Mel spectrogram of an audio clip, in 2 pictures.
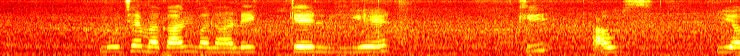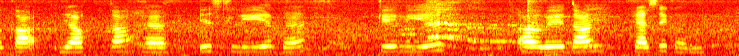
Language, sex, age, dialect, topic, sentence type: Hindi, female, 18-24, Marwari Dhudhari, banking, question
